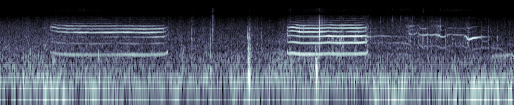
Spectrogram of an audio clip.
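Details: Stray cats at a gathering on a cat island greet a visitor with a chorus of cute meows: two long, steady, clear meows, then a shorter wavering one, with some light clicking in the background.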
